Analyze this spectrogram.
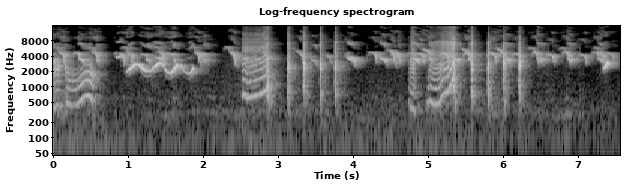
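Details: Talking parrot at home, repeating "Radhe Radhe" and "Sita Ram": wavering whistles and stacked speech-like syllables alternate with sharp clicks and raspy bursts throughout.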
